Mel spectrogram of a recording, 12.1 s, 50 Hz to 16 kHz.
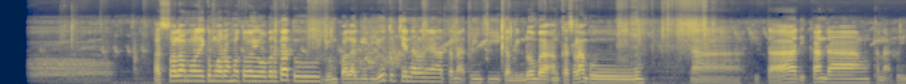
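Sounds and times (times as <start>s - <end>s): rooster crowing: 0.4s - 1.6s.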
